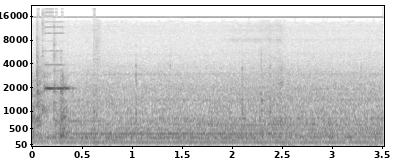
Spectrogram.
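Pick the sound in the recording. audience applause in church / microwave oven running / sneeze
microwave oven running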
